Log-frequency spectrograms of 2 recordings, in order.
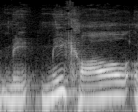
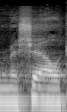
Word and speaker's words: Michal: But now we read in verse 20 that Michael, or Michal, or Pastor Chuck used to call her Michelle because it sounds more Western. It's not really the way it's pronounced, but it works.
